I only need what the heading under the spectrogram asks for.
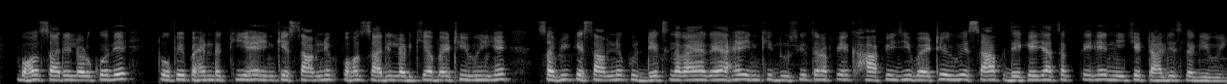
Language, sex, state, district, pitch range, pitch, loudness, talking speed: Hindi, male, Jharkhand, Jamtara, 200-215 Hz, 210 Hz, -25 LUFS, 215 wpm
